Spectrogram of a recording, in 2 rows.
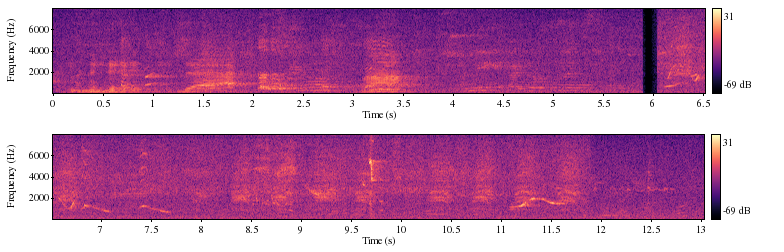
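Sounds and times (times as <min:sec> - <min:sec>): birds chirping and whistling: 0:03.8 - 0:12.8.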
